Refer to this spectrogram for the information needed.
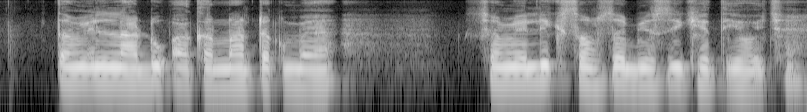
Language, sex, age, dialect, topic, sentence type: Maithili, male, 18-24, Bajjika, agriculture, statement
